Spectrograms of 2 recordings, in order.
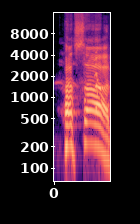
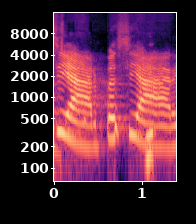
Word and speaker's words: passear: Oh no, that's pasar, isn't it? Do not iron your dogs. Passear. Yes, it's not pasar.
